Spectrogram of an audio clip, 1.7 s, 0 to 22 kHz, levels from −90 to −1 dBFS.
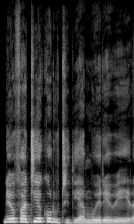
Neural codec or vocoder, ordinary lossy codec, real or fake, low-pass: none; none; real; none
